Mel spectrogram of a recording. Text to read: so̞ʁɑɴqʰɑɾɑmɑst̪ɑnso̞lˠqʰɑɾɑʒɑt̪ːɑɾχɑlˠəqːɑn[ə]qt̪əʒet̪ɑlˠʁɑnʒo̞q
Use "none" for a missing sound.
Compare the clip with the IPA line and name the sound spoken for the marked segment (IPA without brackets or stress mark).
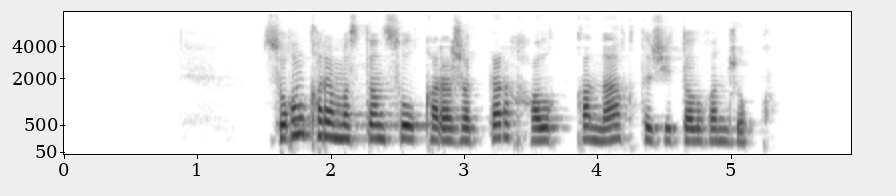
ɑ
